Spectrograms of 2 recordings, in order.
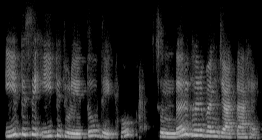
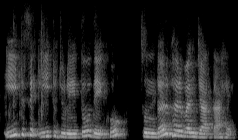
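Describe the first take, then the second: No difference in how they are said.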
